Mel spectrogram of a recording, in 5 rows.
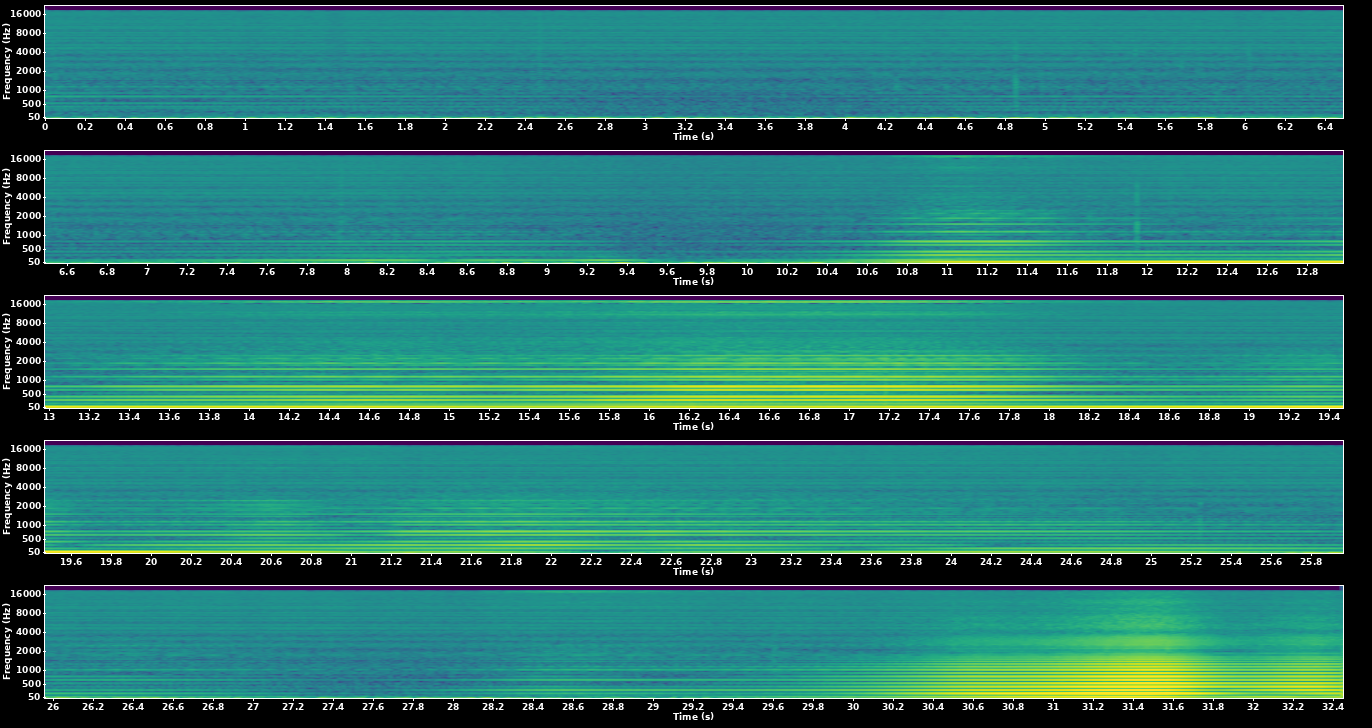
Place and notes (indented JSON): {
  "title": "Stena Line, North Sea - cabin walk",
  "date": "2022-06-26 12:12:00",
  "description": "Stena Line cabin walk",
  "latitude": "51.90",
  "longitude": "2.26",
  "timezone": "Europe/London"
}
